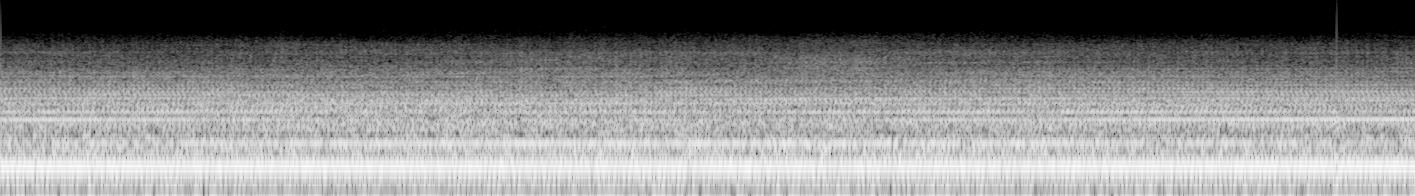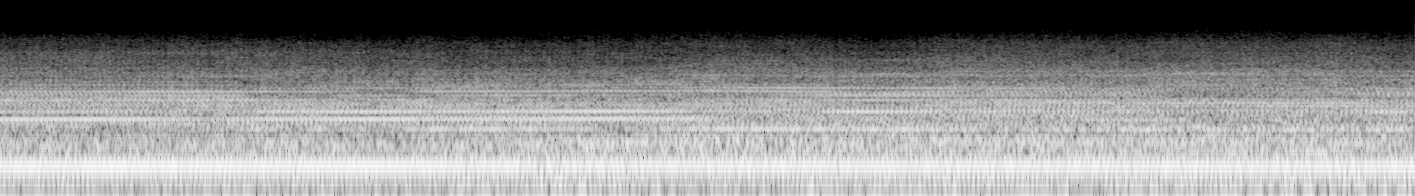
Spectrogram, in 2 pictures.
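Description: Light aircraft's piston engine and propeller droning steadily, heard from inside the small two-seat cabin in cruise flight.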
